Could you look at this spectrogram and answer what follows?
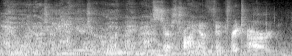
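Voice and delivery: low, menacing villain voice. Pretend. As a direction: play a sinister boss villain. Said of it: "I'm trying to come up with a good villain voice".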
